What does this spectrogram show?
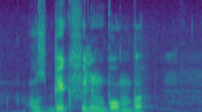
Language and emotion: Russian, neutral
